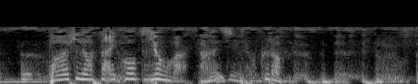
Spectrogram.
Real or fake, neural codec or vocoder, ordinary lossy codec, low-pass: fake; codec, 24 kHz, 0.9 kbps, WavTokenizer, small release; MP3, 24 kbps; 7.2 kHz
